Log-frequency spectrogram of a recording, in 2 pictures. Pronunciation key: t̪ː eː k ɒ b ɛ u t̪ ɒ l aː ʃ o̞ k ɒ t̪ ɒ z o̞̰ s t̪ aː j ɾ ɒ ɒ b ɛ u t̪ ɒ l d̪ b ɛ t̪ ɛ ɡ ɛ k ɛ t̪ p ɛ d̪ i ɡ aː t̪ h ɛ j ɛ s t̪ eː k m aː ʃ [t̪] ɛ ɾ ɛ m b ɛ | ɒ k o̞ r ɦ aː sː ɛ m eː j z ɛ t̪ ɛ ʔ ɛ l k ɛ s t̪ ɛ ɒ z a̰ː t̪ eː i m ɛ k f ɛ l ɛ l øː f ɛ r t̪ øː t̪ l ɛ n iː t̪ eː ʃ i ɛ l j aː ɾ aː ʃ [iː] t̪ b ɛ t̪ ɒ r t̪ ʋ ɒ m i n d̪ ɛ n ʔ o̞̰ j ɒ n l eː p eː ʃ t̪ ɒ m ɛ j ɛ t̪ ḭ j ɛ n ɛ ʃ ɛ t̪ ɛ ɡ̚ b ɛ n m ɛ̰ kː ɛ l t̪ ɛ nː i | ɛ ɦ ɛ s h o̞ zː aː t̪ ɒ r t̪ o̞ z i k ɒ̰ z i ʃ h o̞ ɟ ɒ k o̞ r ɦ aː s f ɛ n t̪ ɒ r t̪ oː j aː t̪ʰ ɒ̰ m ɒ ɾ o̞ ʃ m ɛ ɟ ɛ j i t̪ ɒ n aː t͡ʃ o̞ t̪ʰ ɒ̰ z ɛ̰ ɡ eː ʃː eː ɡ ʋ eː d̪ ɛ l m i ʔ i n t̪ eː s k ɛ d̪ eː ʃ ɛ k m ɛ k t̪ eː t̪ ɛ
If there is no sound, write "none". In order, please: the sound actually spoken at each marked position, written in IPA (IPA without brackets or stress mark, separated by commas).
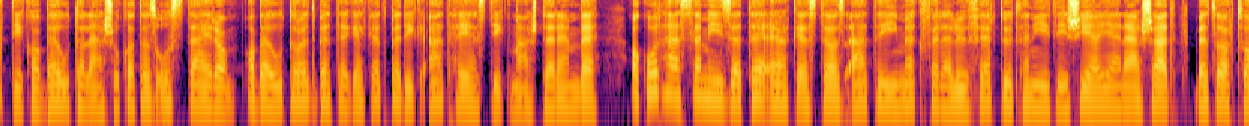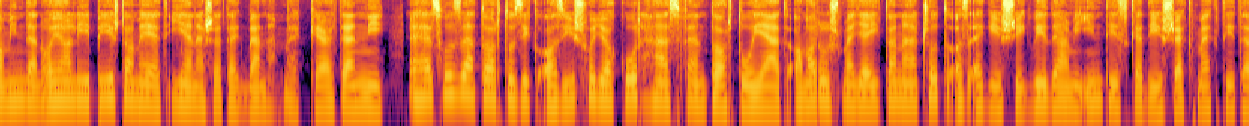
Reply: t̪, aː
